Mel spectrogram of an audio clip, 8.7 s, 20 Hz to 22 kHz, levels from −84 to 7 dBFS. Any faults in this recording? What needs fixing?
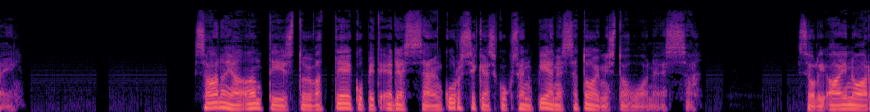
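Computer activity noise runs throughout the clip: a faint buzzing at around a hundred pulses per second, roughly 40 dB below the sound. It rises and falls with the computer's processor, graphics or mouse load, not with the audio, because those load changes disturb the audio circuit's shared ground. To prevent it, use an external or USB-isolated audio interface or a ground-loop isolator so the converter's ground is kept apart from the computer's switching currents.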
